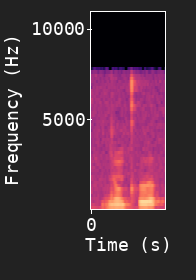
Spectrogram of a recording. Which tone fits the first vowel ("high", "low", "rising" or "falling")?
low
